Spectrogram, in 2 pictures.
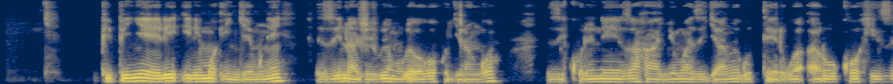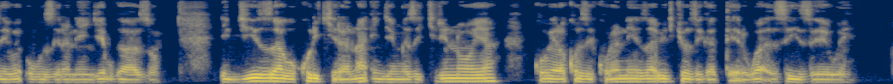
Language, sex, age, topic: Kinyarwanda, male, 25-35, agriculture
